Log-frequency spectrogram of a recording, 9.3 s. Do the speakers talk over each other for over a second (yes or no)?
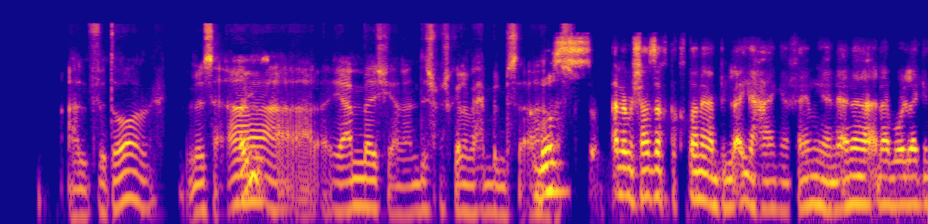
no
